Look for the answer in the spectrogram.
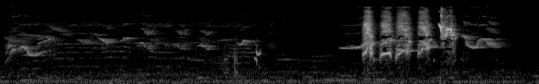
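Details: Oriental magpie-robin singing while displaying with its tail spread, meant to provoke a rival: thin whistled and slurred notes, then a burst of loud harsh, scratchy rasping phrases near the end.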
